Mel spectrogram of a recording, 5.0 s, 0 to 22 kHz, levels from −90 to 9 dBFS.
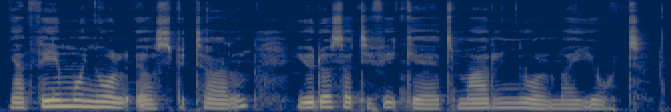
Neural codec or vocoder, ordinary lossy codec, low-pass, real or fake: none; none; none; real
